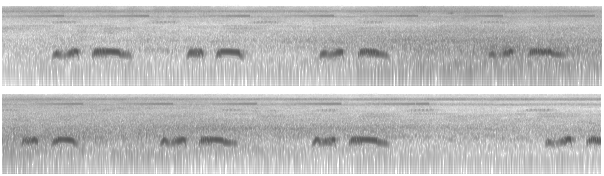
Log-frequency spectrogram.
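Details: Spotted dove used as a decoy to lure wild doves, giving mellow, low cooing phrases of a short note then a longer, slightly rising-falling one, repeated about seven times across twelve seconds over faint background hum.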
